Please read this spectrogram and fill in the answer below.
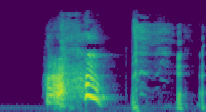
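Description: An adult gives one sharp, voiced explosive burst with a falling vocal tail, then a few short breathy sounds: a single sneeze.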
